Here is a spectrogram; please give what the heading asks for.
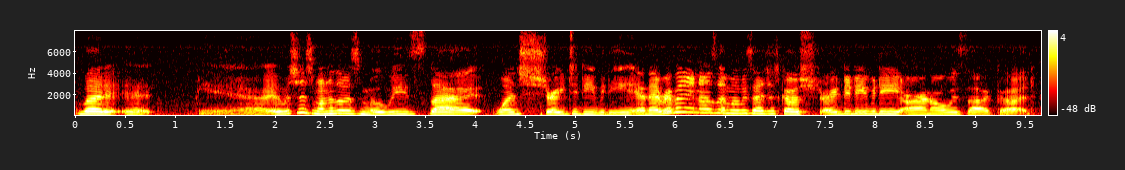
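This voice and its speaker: A woman's voice: mid-range voice, expressive, normal speed, creaky. Woman, 20s, casual film-review vlogger, rambling and enthusiastic, mid-range voice. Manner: rambling, gushing, heavy use of "like". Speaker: movie reviewer. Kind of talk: casual spoken movie review.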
